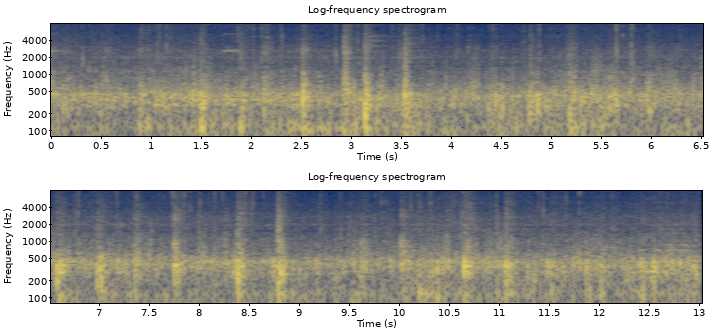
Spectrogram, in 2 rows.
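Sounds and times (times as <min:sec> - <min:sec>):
train wheels rumbling on rail: 0:00.0 - 0:13.0
wheels clacking over rail joints: 0:00.0 - 0:13.0.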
